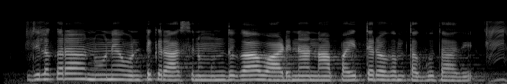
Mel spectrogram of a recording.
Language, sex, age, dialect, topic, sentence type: Telugu, female, 18-24, Southern, agriculture, statement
